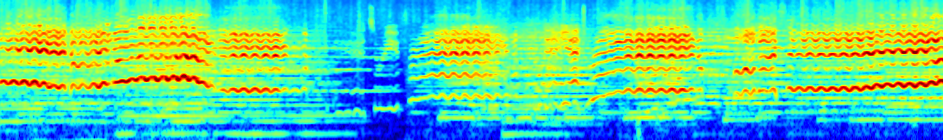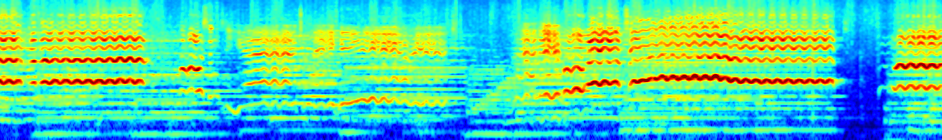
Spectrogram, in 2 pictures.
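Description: Operatic soprano singing an operetta song in long held notes with heavy vibrato, over orchestral accompaniment. There is a short breath pause about five and a half seconds in, and a brief drop near the end.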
